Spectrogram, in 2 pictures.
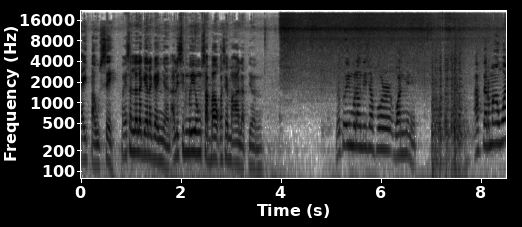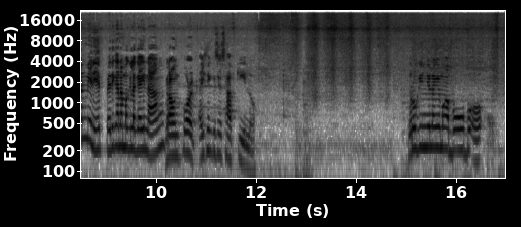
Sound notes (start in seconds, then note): none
